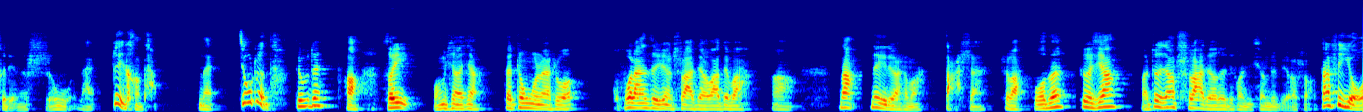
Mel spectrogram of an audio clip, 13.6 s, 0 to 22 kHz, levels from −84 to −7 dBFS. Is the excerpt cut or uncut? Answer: cut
